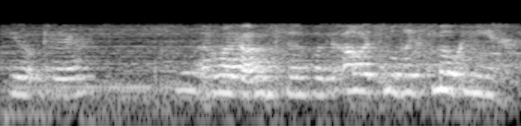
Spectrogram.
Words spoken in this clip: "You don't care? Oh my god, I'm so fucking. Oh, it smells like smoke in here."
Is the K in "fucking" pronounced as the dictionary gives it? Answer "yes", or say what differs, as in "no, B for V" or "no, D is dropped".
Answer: no, K is dropped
